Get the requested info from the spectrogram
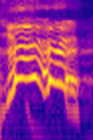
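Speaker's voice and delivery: high, loud growling rev noise; the horse's engine roaring when you gee it up; imitated horse engine growl.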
